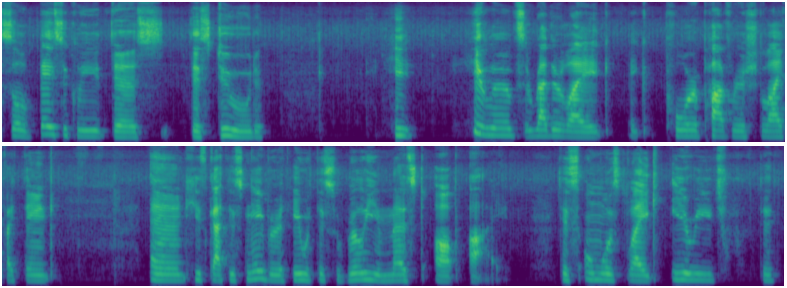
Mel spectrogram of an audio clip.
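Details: Male streamer who says he has a speech impediment causing him to stutter and trip over his words at any point; stuttering.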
